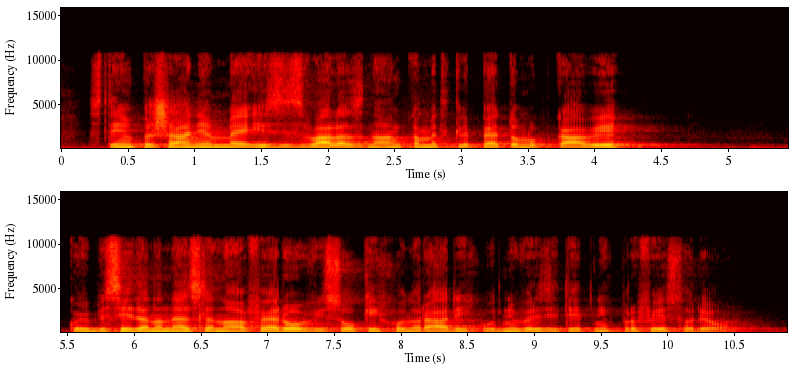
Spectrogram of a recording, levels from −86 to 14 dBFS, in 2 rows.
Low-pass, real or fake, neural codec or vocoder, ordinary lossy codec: 10.8 kHz; real; none; none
